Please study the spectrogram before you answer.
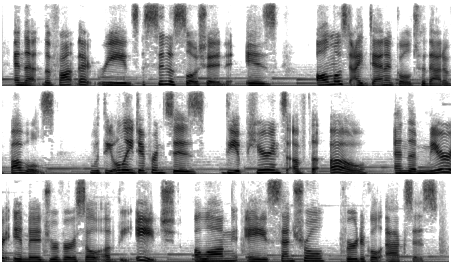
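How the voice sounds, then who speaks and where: Female co-host, middle pitch, careful article reader, faint music under the voice. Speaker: podcast co-host reading an article. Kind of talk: reading an encyclopedia article aloud.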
